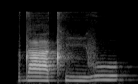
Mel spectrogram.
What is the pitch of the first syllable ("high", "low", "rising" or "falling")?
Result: low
